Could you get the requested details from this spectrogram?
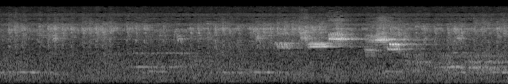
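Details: In Ubon Ratchathani, Thailand, on 10 February 2023, a Black-collared Starling gives a few clear, piercing whistles and rasping notes near the end, against a constant insect buzz.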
